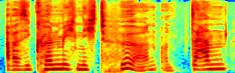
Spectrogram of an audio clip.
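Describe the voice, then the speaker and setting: A woman's voice: medium pitch, normal speed, a little mellow, natural voice. An actress playing a woman in her forties who wryly recalls an anxious childhood in a radio play. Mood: rueful, confiding.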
